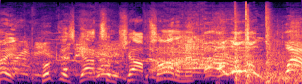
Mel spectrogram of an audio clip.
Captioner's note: steel steps booming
